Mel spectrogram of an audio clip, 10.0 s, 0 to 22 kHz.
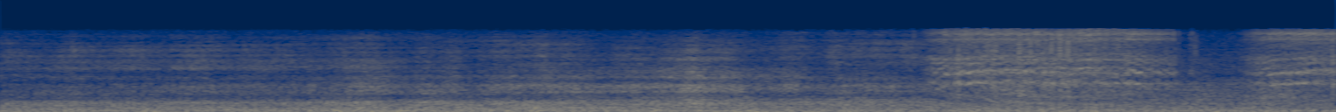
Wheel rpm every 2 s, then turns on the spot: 0, 0, 0, 80, 80.
none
